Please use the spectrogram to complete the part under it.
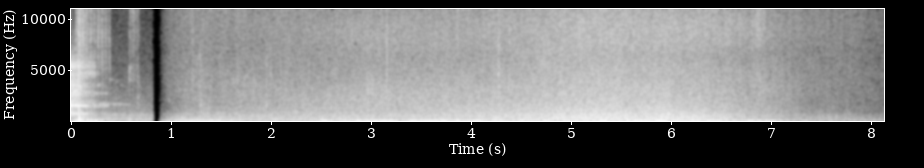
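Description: Waves wash softly against a sandy shore.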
